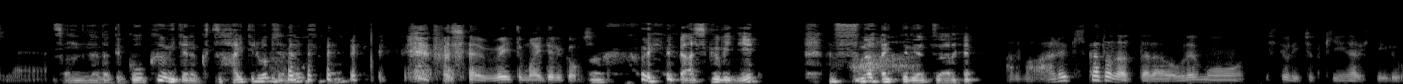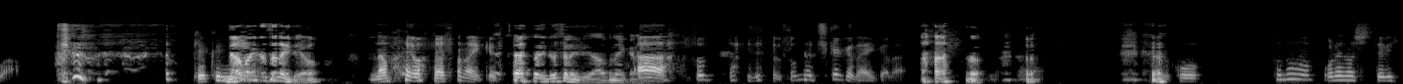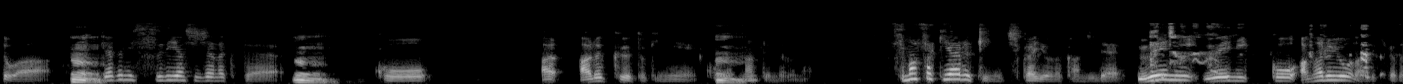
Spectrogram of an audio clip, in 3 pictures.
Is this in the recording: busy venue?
no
